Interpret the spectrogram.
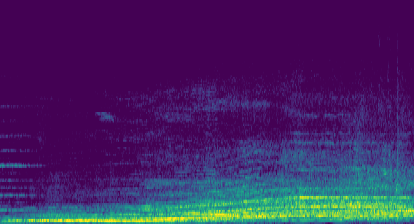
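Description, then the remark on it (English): The Deep Note audio logo: a dense, murky cluster of synthesized tones slides and spreads apart, swelling into a loud, sustained chord that spans low and high pitches, with no talking. “Now, Deep Note is probably not as famous as a Beethoven symphony, but it's become a staple in its own right.”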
